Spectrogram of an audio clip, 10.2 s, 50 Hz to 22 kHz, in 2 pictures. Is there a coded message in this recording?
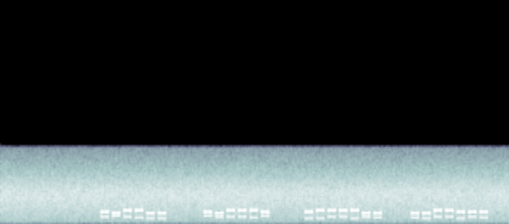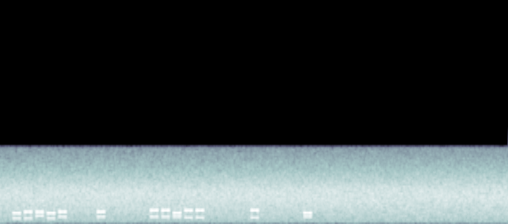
Yes: DTMF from 1.0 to 8.2 s, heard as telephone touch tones, dialled by machine, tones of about 60 ms, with phone line noise. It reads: 8*9611 079960 2399374 4199285 12018 8 99766 6 7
